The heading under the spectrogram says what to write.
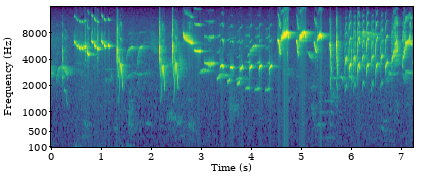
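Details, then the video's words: Snowy-browed flycatcher song, used to rouse other songbirds: high scattered chips and slurs building into dense fast buzzy trills and rattling phrases toward the end. "KICAU TLEDEKAN GUNUNG GACOR"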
